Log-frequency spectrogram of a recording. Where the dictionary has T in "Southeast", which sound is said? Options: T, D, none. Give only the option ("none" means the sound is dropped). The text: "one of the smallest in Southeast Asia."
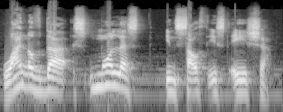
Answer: T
